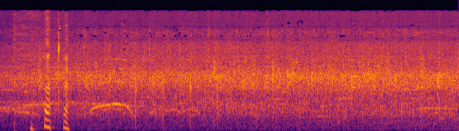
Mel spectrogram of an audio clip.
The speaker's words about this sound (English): It was the largest applause I've ever heard.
